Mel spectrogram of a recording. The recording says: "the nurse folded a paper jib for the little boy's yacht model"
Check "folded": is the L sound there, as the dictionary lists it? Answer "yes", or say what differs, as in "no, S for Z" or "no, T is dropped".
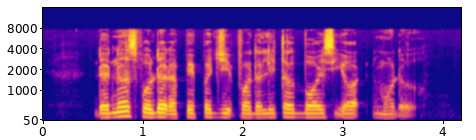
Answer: yes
